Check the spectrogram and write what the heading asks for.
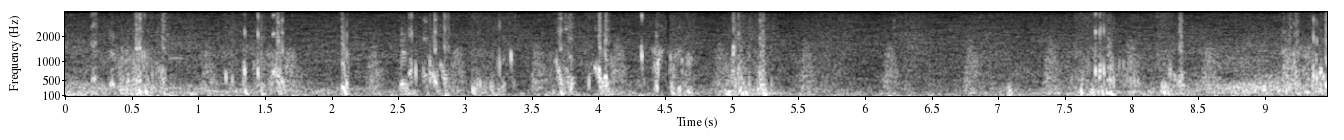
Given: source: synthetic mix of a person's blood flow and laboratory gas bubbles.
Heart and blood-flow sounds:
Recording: Doppler ultrasound of blood flow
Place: subclavian vein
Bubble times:
0.17-0.27 s: bubbles
0.32-0.80 s: bubbles
1.17-1.73 s: bubbles
2.08-2.16 s: bubbles
2.48-2.91 s: bubbles
3.02-3.38 s: bubbles
3.63-4.14 s: bubbles
4.29-4.74 s: bubbles
4.92-5.33 s: bubbles
7.57-8.09 s: bubbles
8.17-8.45 s: bubbles
9.05-9.48 s: bubbles
From the record:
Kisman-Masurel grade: 233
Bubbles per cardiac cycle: several, 3 to 8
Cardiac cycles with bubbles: 50 to 99%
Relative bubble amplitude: loud (0.450 to 0.775)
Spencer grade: 3 (all of the cardiac periods contain showers or single bubble signals, but not dominating or overriding the cardiac motion signals)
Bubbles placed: anywhere in the cardiac cycle

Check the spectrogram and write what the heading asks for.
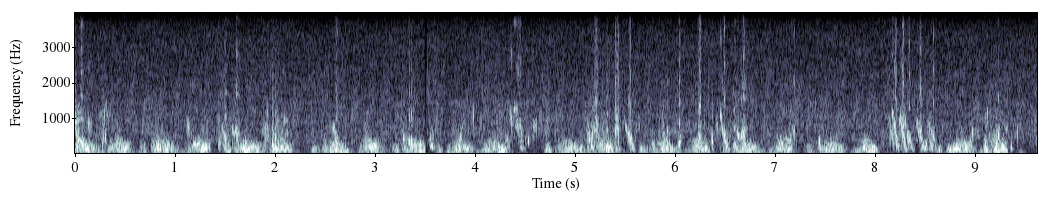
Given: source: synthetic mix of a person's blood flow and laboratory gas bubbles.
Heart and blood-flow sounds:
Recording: Doppler ultrasound of blood flow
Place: precordium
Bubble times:
0.00-0.17 s: bubbles
0.24-0.38 s: bubbles
0.74-0.90 s: bubbles
1.08-1.17 s: bubbles
1.27-1.38 s: bubbles
1.42-1.73 s: bubbles
1.84-2.15 s: bubbles
2.52-2.65 s: bubbles
3.23-3.41 s: bubbles
3.52-3.62 s: bubbles
3.77-3.91 s: bubbles
3.95-4.01 s: bubbles
4.16-4.65 s: bubbles
4.68-4.76 s: bubbles
5.03-5.67 s: bubbles
5.85-5.96 s: bubbles
6.01-6.11 s: bubbles
6.19-6.77 s: bubbles
7.04-7.21 s: bubbles
7.39-7.48 s: bubbles
8.11-8.65 s: bubbles
8.91-9.46 s: bubbles
9.59-9.63 s: bubbles
From the record:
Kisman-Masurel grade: 243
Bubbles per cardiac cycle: several, 3 to 8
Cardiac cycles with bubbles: 100%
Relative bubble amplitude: loud (0.450 to 0.775)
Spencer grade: 3 (all of the cardiac periods contain showers or single bubble signals, but not dominating or overriding the cardiac motion signals)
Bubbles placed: anywhere in the cardiac cycle

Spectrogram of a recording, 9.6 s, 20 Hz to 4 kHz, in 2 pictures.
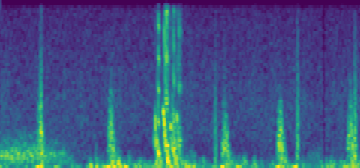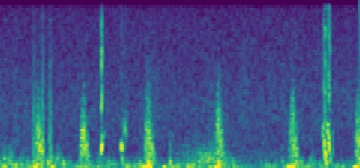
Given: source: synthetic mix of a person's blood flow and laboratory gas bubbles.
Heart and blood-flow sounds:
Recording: Doppler ultrasound of blood flow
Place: subclavian vein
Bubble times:
2.04-2.46 s: bubbles
6.13-6.21 s: bubbles
6.40-6.53 s: bubbles
8.72-8.79 s: bubbles
9.09-9.25 s: bubbles
From the record:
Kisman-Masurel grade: 122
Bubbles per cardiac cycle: 1 to 2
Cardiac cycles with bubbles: 10 to 50%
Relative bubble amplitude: moderate (0.250 to 0.450)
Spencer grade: 2 (many but less than half of the cardiac periods contain bubble signals, singularly or in groups)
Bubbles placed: anywhere in the cardiac cycle

